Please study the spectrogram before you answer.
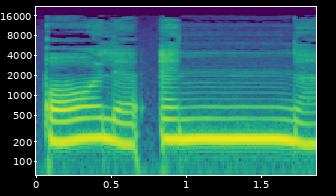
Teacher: نون کا غنہ، دو سیکنڈس کا ٹائم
